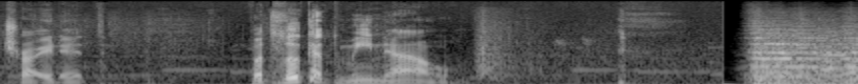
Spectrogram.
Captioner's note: quiet laugh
